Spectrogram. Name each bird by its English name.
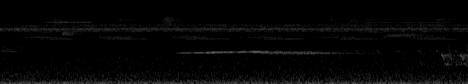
Little Tinamou, Buff-throated Woodcreeper, Thrush-like Wren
